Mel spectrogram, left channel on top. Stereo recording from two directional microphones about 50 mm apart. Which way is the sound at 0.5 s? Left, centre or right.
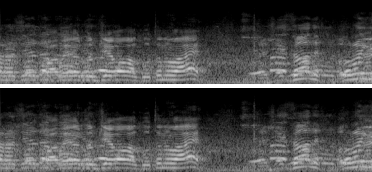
Right.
